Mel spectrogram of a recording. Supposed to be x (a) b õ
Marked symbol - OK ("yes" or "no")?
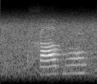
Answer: yes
